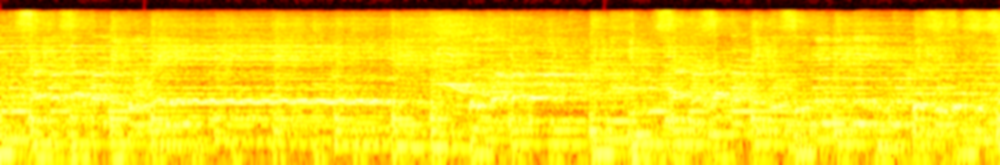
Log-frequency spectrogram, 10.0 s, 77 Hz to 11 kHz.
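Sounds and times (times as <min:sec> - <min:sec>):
live pop music: 0:00.0 - 0:10.0.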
